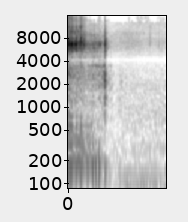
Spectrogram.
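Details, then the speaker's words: Mid-1990s Echo GT2000 two-stroke line trimmer with replacement carburetor, about 90°F, full choke, half throttle, pull start: quick burst of rough popping that dies after half a second; first firing. "Okay, started to spit a little bit."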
